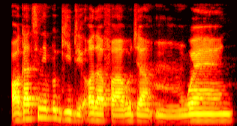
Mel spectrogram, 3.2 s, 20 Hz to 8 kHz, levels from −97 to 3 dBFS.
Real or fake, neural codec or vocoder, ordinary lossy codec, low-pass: real; none; none; 7.2 kHz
